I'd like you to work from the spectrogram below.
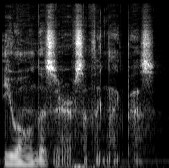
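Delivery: ordinary talk, nothing marked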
